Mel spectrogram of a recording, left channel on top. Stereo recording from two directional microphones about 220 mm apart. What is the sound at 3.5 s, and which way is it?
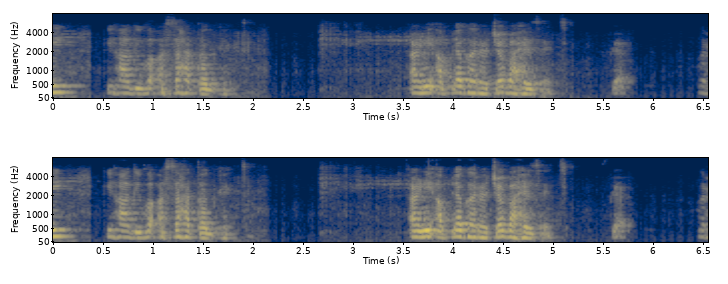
A woman's voice, 45° right (ahead or behind).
